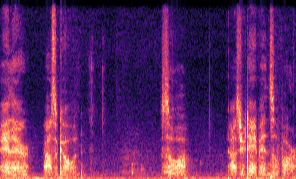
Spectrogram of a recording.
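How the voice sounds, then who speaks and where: Someone whispers at a very slow pace, with long, frequent pauses and noticeable background noise. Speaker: ASMR creator. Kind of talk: softly spoken ASMR talk to camera. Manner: soft-spoken, casual, conversational.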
